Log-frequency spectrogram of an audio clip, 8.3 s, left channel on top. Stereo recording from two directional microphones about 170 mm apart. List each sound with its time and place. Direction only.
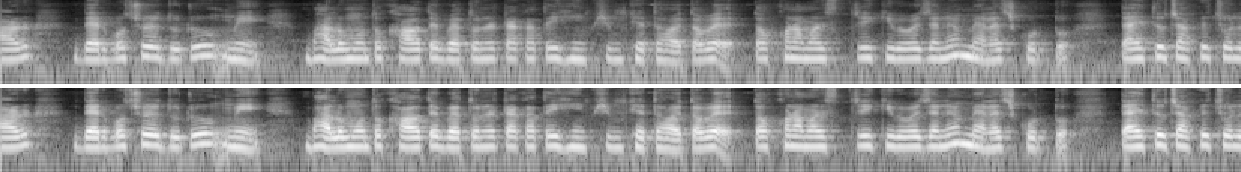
0.0 s speech: 20° right (ahead or behind)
